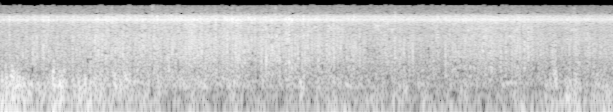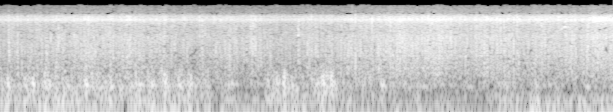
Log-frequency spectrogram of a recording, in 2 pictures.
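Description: Heavy monsoon rain falling steadily, a dense even hiss, with a low rumble underneath that swells and fades.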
